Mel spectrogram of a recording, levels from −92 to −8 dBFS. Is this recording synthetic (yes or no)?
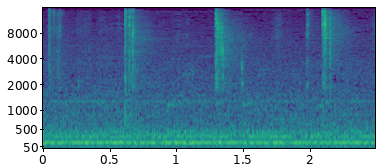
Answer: no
